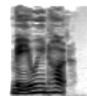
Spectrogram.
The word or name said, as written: maveindhold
